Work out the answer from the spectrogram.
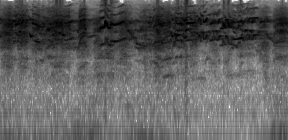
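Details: Shrill overlapping screeches and squeaky chatter from rainbow lorikeets at a feeding spot, continuous throughout.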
